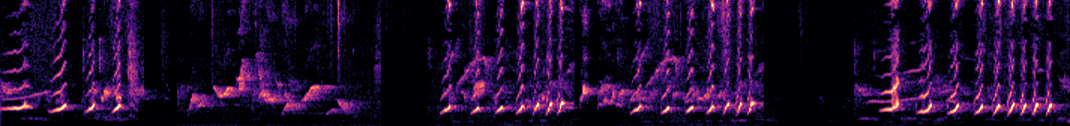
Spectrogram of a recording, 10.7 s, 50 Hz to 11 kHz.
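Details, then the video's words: Female white-rumped shama, sound used to excite males: phrases of quick, sharp repeated notes speeding into rapid series, broken by a stretch of odd blocky, buzzy tones and short silences. "เสียงนกกางเขนดง หรือบินหลาดง ใหม่ล่าสุด 2022 คมชัด 100% นกบินหลาดง ตัวเมีย | Choè Lửa Mái Kích Trống"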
